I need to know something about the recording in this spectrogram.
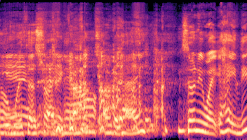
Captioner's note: laughter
